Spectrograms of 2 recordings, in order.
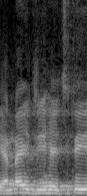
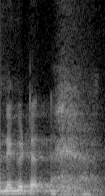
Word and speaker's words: night: And nichte, N-I-G-H-T is again, what is N-I-G-H-T? If you pronounce G and H, it becomes a nigit. So because all those letters are silent, we are pronouncing it as night.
